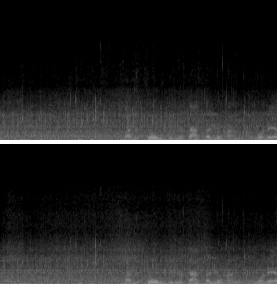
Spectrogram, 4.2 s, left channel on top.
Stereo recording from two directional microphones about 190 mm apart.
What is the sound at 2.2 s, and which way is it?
Speech, 20° left (ahead or behind).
